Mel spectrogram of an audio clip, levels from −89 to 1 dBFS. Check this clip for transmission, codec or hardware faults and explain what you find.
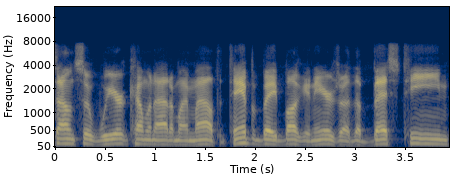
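One fault is present: channel delay (comb filtering), from 2.52 s to the end of the speech. One channel arrives roughly two samples late, a shift of around a twentieth of a millisecond, and the two channels are summed to mono. With so small an offset, the first cancellation notch sits up near 10 kHz. That is above the roughly 7.5 kHz ceiling of the AMR-WB wideband coding, so no distinct notch is audible. The partial cancellation still grows toward the top of the band, and the speech turns dull and veiled from that point onward.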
